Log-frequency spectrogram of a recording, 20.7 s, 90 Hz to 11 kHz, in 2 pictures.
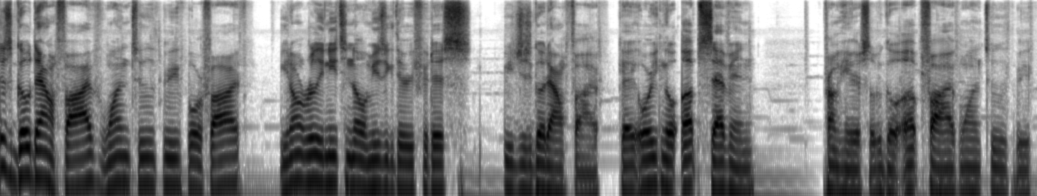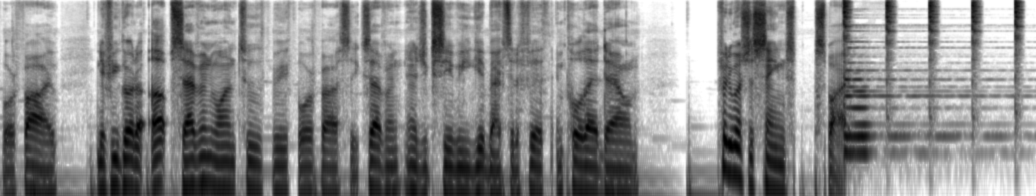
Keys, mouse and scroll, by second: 1.0 shift+Down, 1.3 shift+Down, 1.5-2.0 shift+Down, 5.5 right click, 7.2 ctrl+click, 9.6 shift+Up, 9.8 shift+Up, 10.1 shift+Up, 10.3 shift+Up, 10.6 shift+Up, 12.4-14.0 shift+Up, 16.7-18.8 scroll down 1, 19.2 right click.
